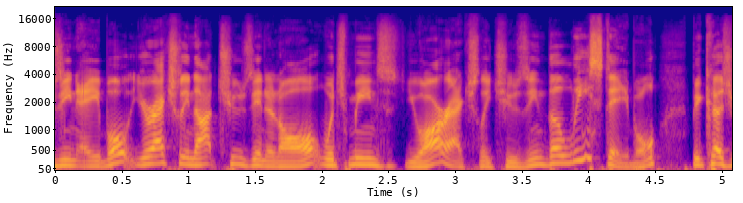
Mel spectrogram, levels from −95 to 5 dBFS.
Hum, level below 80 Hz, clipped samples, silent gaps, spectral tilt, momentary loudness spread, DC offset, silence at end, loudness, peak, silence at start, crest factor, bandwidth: none; -38 dBFS; under 0.1%; none; -3.5 dB/octave; 7 LU; under 0.1%; 0 s; -17 LUFS; -2 dBFS; 0 s; 16 dB; 18 kHz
